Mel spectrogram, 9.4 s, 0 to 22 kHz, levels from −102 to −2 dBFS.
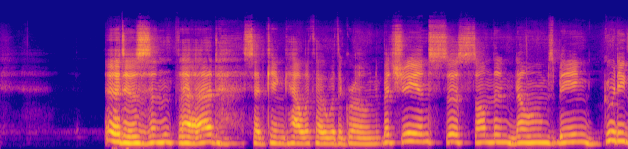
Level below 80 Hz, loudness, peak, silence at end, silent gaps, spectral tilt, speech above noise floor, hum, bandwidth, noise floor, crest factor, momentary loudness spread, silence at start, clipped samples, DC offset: -66 dBFS; -20 LUFS; -4 dBFS; 0 s; none; -4.5 dB/octave; 50 dB; none; 11.5 kHz; -70 dBFS; 16 dB; 10 LU; 1.55 s; under 0.1%; under 0.1%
